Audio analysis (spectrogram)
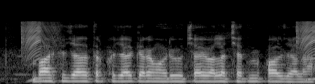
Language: Bhojpuri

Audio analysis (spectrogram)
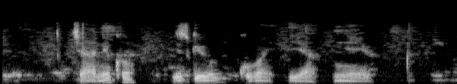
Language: Kinyarwanda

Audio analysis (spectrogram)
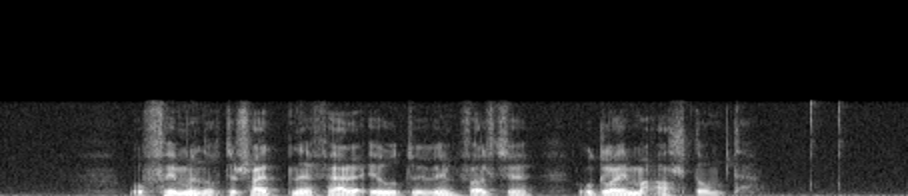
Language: Faroese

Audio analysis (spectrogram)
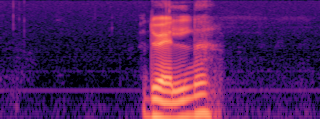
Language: Norwegian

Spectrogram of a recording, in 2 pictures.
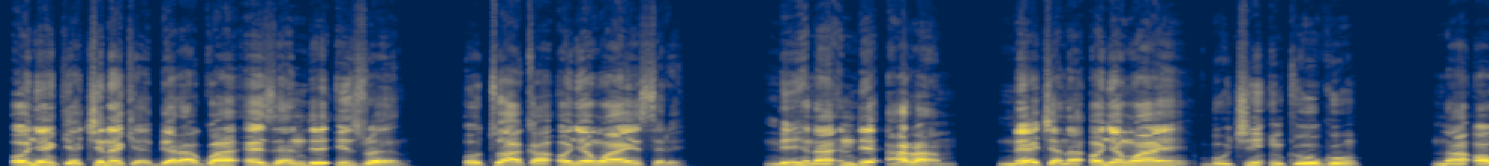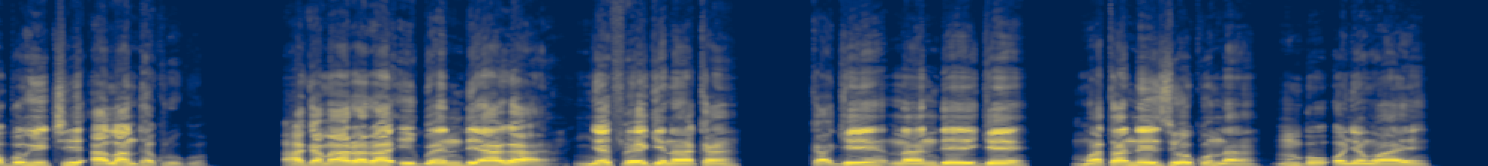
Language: Igbo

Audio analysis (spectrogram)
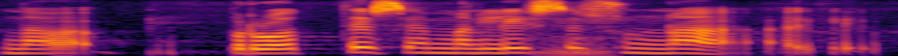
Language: Icelandic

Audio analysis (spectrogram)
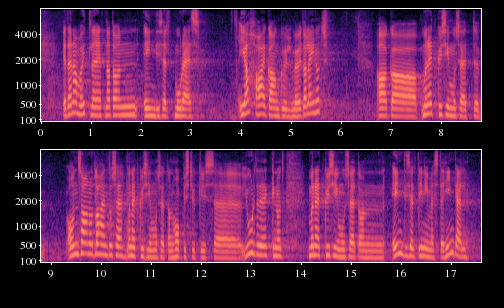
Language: Estonian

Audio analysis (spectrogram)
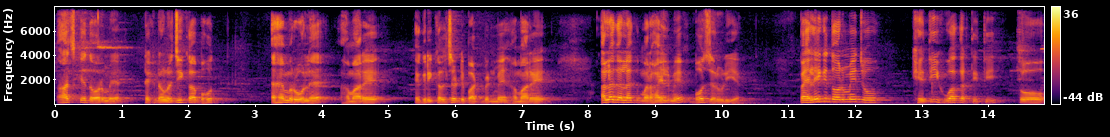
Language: Urdu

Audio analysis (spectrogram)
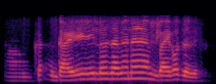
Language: Assamese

